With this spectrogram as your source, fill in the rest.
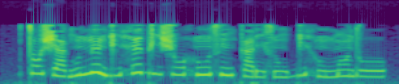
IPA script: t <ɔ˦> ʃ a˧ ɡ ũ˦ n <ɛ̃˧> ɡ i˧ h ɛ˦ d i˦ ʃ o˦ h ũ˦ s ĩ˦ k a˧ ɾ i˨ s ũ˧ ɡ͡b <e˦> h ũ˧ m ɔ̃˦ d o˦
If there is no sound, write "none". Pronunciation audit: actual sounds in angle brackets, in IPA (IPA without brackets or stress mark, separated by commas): ɔ˦, ɛ̃˦˨, i˦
